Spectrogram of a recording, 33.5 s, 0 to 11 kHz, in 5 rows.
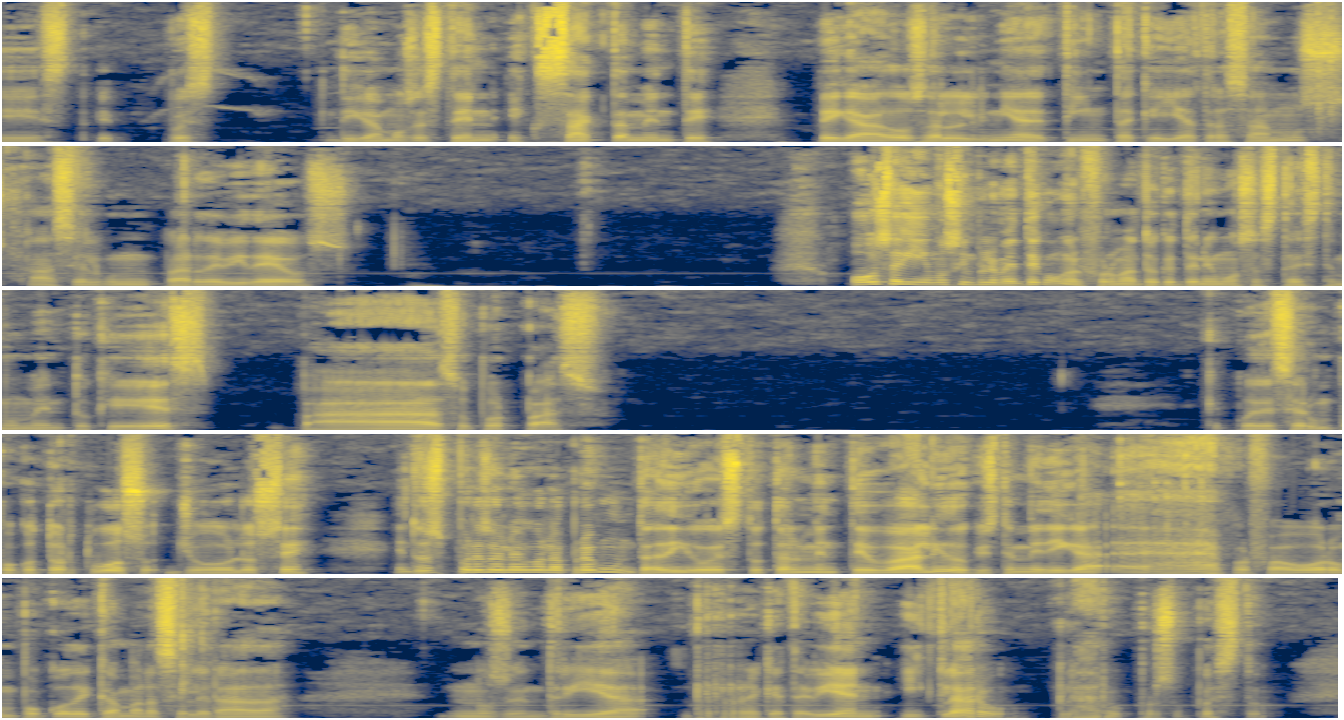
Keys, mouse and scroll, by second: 2.0-3.6 drag, 4.4-7.2 drag, 7.4 ctrl+z, 8.1-11.4 drag, 12.7-14.0 drag, 14.4-17.2 drag, 17.5-23.8 drag, 24.2-25.6 drag, 26.4 KP_Add, 26.9 middle click, 28.4 e, 28.8-33.2 drag.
